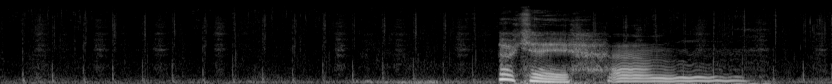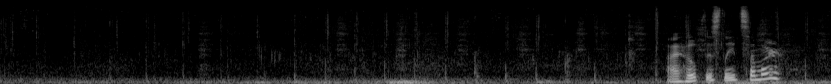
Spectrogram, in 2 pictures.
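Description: Footsteps patter quickly on stone steps.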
